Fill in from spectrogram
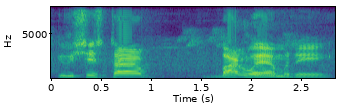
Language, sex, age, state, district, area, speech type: Marathi, male, 60+, Maharashtra, Nanded, urban, spontaneous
